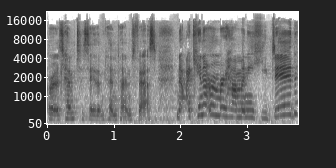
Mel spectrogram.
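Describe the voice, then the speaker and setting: Over music in the background and audible room echo, a woman talks at a fairly quick pace in a fairly high voice with very wide pitch swings. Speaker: booktuber. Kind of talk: casual monologue, reading challenge. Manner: fast.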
